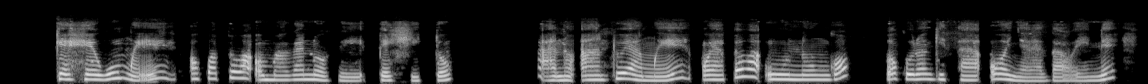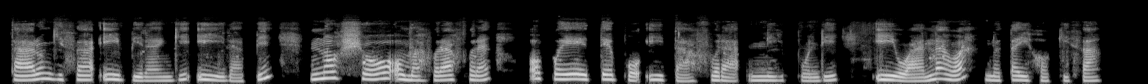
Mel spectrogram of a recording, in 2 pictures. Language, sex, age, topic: Oshiwambo, female, 25-35, finance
